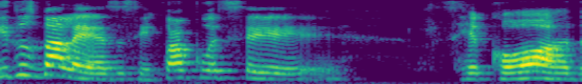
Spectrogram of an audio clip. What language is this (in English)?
Portuguese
